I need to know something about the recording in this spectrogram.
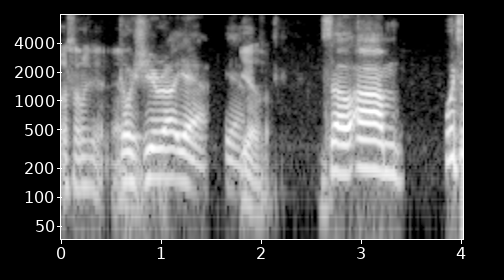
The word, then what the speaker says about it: Gojira: leader yeah but don't Japanese also say like Gojira or something Gojira yeah yeah so um which is funny I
